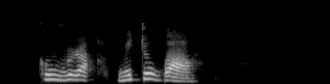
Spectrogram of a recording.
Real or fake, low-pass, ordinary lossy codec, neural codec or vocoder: fake; 7.2 kHz; MP3, 32 kbps; codec, 16 kHz, 2 kbps, FreqCodec, smaller model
